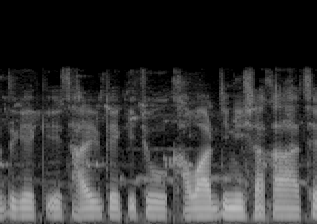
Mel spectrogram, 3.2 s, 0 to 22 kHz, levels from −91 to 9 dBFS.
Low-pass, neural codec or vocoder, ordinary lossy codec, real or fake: 7.2 kHz; none; none; real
